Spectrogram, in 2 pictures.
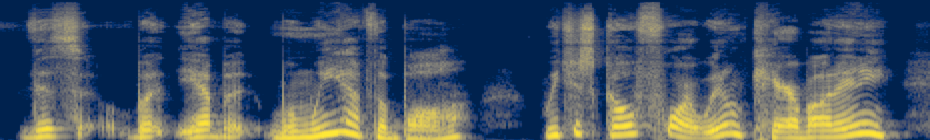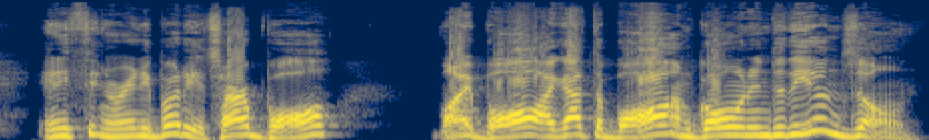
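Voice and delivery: high, loud, swaggering claim to the ball; cocky excitement. Retold or imitated. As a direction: brag like it's your ball. Cocky American football logic.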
